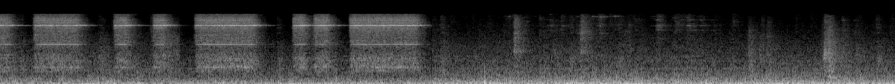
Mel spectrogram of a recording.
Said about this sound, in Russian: О, тихо, кто-то звонит в дверь. Тихо, тихо, тихо.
